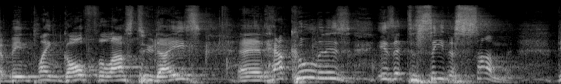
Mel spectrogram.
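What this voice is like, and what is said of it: Australian accent. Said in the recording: “My accent is Australian ... my accent's Australian”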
